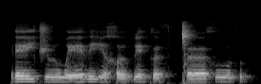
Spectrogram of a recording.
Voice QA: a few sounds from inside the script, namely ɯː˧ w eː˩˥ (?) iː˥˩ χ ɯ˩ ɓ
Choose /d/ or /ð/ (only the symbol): ð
